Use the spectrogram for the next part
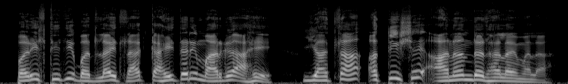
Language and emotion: Marathi, happy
